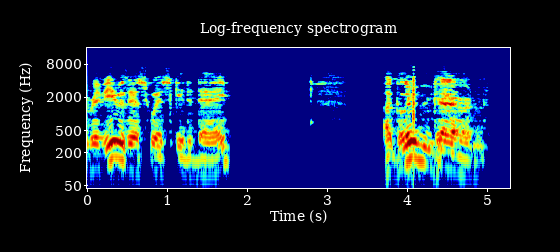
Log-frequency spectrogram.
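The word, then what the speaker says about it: Glencairn: c a r n it is not a couple named Glenn and Karen the second syllable is c a i n one syllable Ken but be that as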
